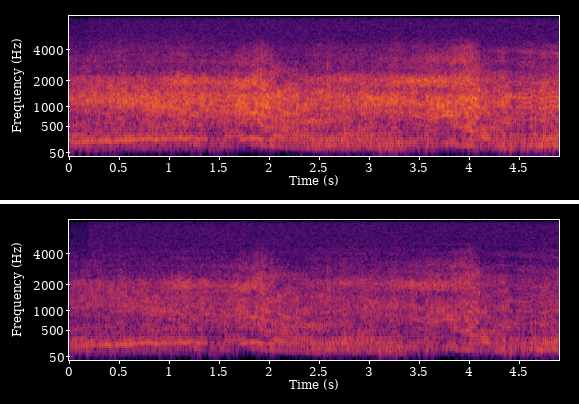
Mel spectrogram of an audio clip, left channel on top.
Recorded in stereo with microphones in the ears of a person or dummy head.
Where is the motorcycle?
45° left (ahead or behind); by 4.9 s 50° left (ahead or behind).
